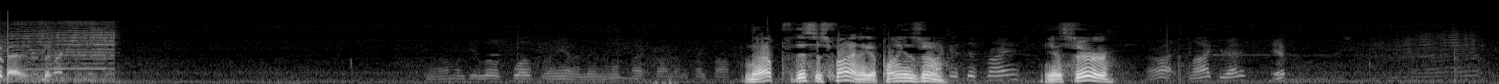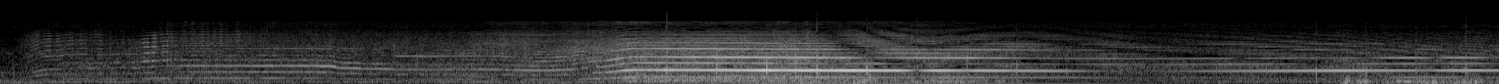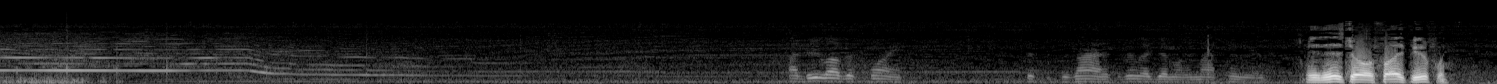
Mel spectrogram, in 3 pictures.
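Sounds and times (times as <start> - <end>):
electric motor and propeller whining: 0.0 - 44.9.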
